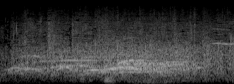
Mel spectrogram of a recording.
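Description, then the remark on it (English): A live show audience claps steadily for a couple of seconds after being asked to clap if they came from TikTok, a dense, even wash of many hands with no voices standing out, holding at a moderate level throughout. “Clap if you're here from TikTok.”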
